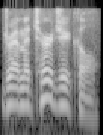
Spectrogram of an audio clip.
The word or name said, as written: dramaturgical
